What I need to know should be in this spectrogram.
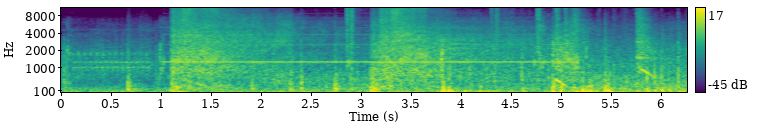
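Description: A missile launches with a loud whooshing rush.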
